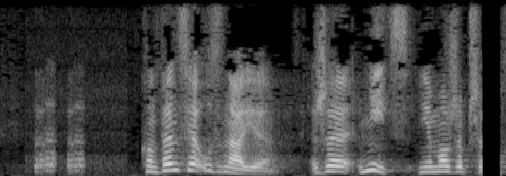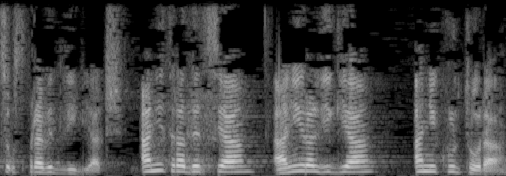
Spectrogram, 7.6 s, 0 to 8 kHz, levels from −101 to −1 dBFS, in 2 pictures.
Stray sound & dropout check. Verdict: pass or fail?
fail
